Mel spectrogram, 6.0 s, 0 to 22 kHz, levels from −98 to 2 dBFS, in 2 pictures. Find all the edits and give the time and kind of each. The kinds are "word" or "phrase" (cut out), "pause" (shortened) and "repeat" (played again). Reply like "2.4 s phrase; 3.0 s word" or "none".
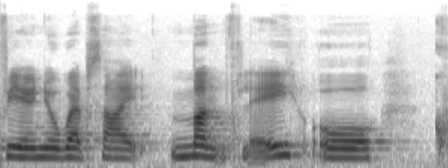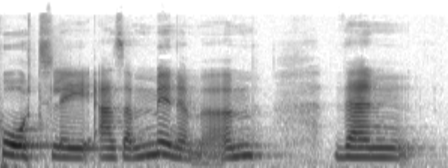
none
